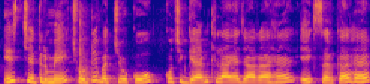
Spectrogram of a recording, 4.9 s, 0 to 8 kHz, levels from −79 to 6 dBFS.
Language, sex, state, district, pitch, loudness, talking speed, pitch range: Hindi, female, Maharashtra, Mumbai Suburban, 275 Hz, -11 LUFS, 180 wpm, 255-310 Hz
